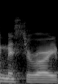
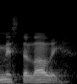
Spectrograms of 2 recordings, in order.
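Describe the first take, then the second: First: The name is said with clear R sounds. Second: The R sounds in the name become L sounds. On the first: "they called me Mister Rory" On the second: "in Korea, there's no R pronunciation"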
